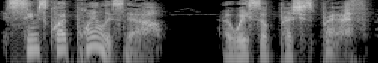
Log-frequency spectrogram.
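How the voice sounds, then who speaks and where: Female let's player reading a visual novel: unhurried, dry close sound, expressive and excitable. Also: rumbling low, breathy edge, dry recording. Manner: expressive, excitable, stumbles over the text. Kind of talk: reading a visual novel aloud with live reactions.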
